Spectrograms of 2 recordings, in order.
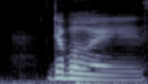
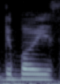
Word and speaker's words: Du Bois: So I got I think it's Du Bois. Du Bois, like, yeah, Du Bois in the hood-ish. Because he was very adamant about it not being pronounced as the French name, which it otherwise is.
